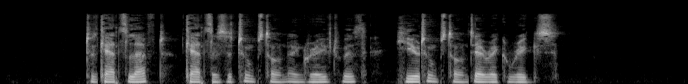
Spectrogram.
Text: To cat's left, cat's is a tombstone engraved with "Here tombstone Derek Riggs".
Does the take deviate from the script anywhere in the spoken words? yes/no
no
